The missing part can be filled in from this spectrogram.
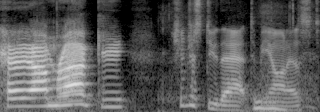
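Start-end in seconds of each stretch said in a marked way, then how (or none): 0.0-1.3 very loud, high, bad movie-star voice, belted. Making fun of impressions, doing it badly: bad Stallone impression. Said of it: "making fun of Stallone impressions and we were doing it bad".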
